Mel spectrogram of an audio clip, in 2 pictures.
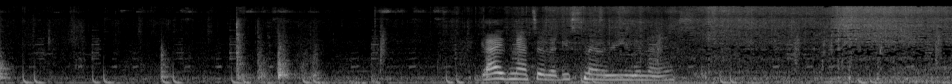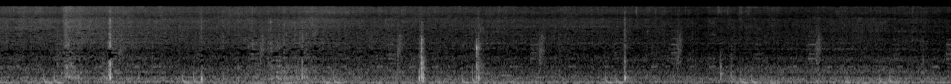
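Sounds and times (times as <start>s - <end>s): fat popping and crackling: 1.5s - 4.0s, 4.6s - 18.0s
chicken sizzling on grill: 4.5s - 19.0s.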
